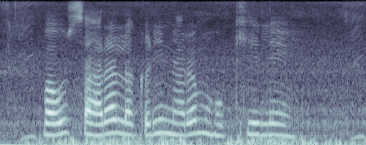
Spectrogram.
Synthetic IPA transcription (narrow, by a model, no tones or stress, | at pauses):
bəɦusaɾaləkɽiːnəɾəmɦokʰele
